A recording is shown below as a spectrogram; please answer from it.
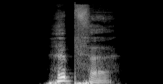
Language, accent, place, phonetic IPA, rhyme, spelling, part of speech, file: German, Germany, Berlin, [ˈhʏp͡fə], -ʏp͡fə, hüpfe, verb, De-hüpfe.ogg
- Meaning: inflection of hüpfen: 1. first-person singular present 2. singular imperative 3. first/third-person singular subjunctive I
